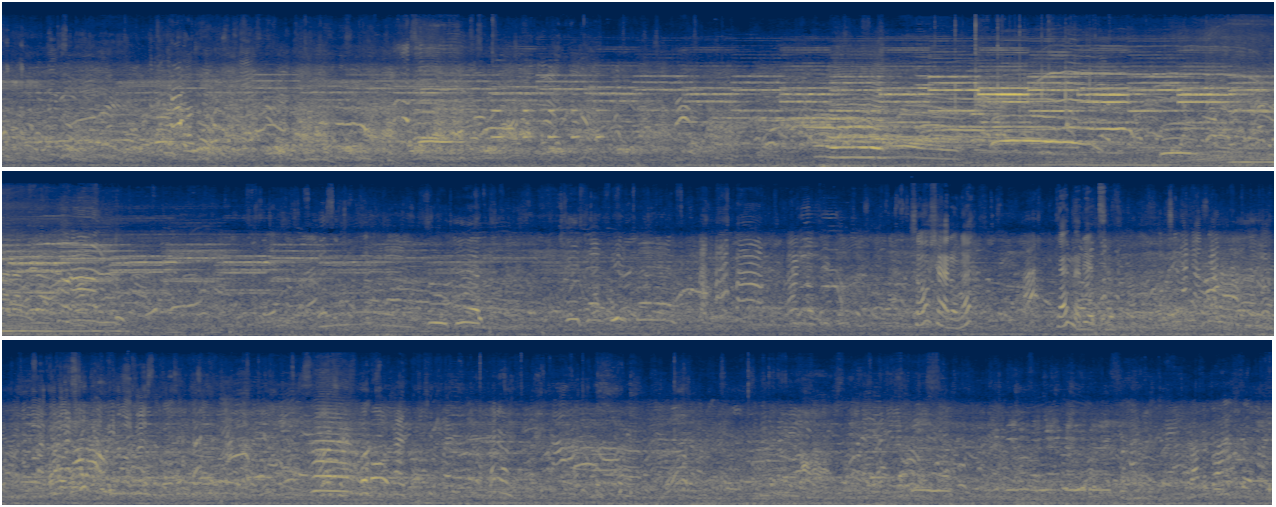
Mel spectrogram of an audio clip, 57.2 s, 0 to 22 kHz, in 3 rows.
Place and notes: {
  "title": "Fans, Police, Circle, Aarau, Schweiz - Italian Fans 2",
  "date": "2016-06-27 20:25:00",
  "description": "After Italy won against Spain in the European Championship fans are meeting on the street, at a circle, at a certain point the police is arriving.",
  "latitude": "47.39",
  "longitude": "8.05",
  "altitude": "390",
  "timezone": "Europe/Zurich"
}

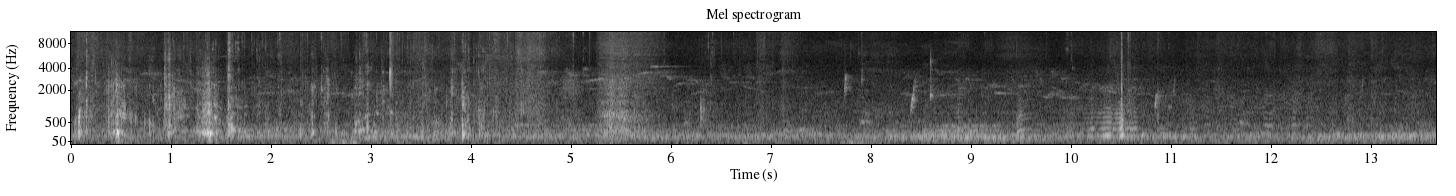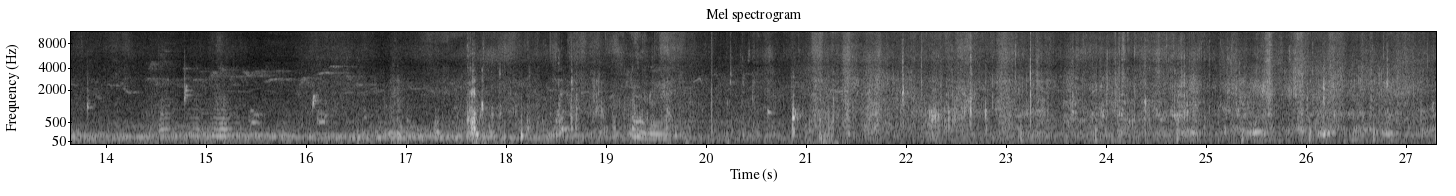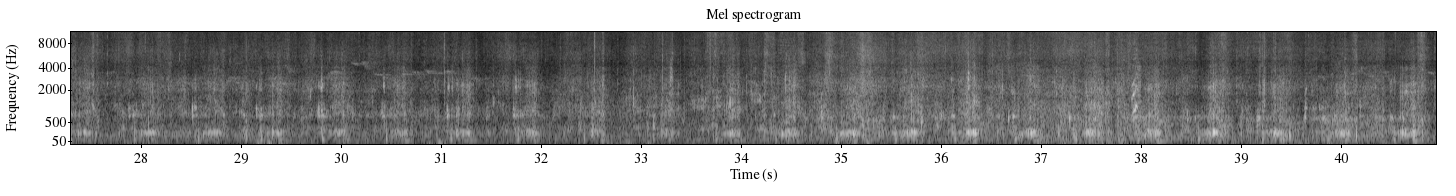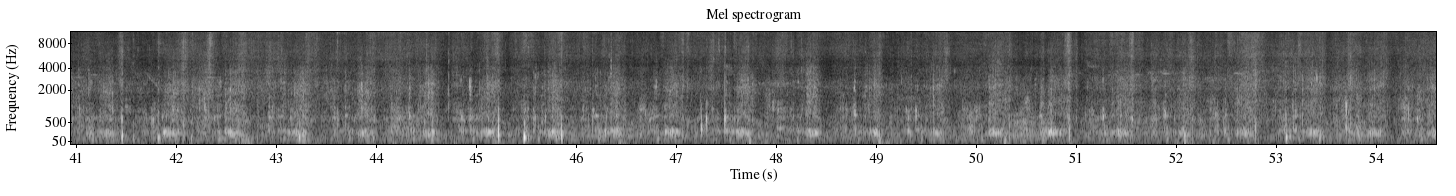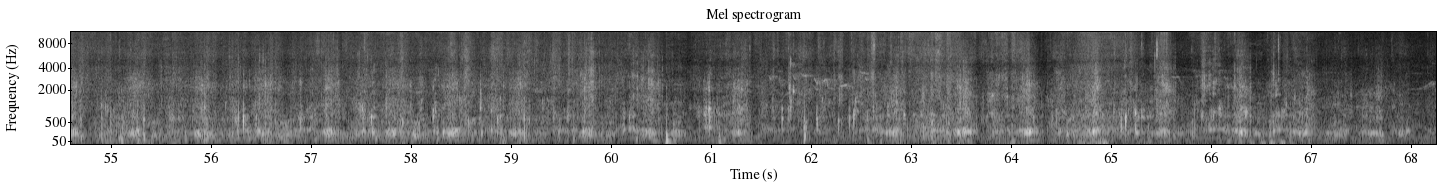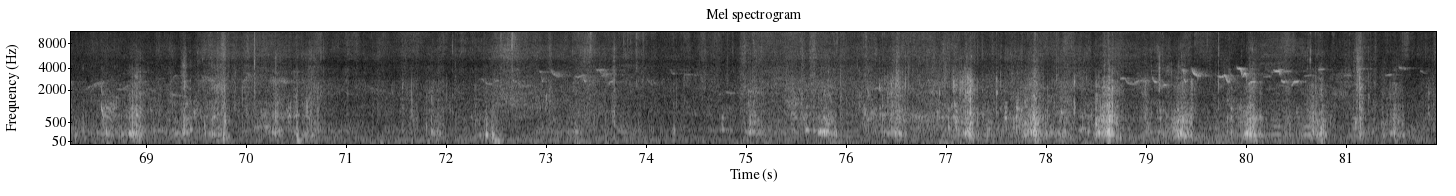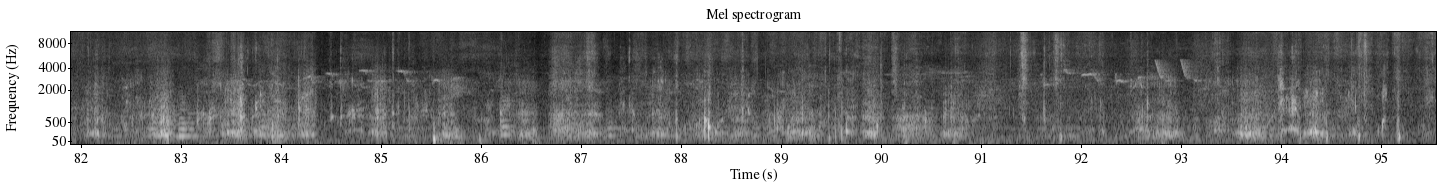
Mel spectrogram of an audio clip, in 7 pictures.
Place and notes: {
  "title": "Montagnole, France - Horses eating",
  "date": "2017-06-05 17:10:00",
  "description": "Coming back from the mine, we found horses near the car, looking at us. We gave them green grass, it was so good ! Sometimes drinking, sometimes with the flies.",
  "latitude": "45.53",
  "longitude": "5.93",
  "altitude": "605",
  "timezone": "Europe/Paris"
}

